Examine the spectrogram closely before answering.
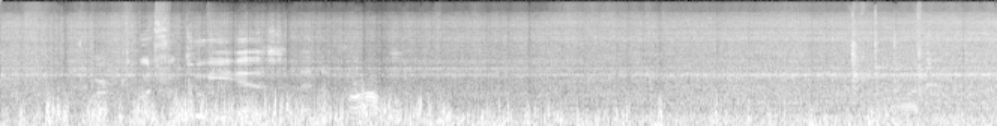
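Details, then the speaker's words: Newer Ruud AC outdoor unit, not cooling until a loose wire connection was fixed, capacitor good: even compressor hum, smooth fan rush, faint steady high tone, cooling again; normal running. "nice and cold yeah sure we get a nice steady stream coming out of there let it run for a bit behind it's just a loose connection"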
